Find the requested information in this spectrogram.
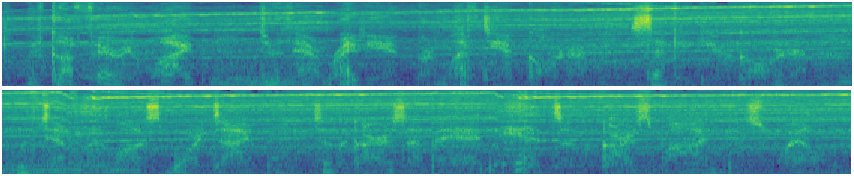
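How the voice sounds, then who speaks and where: Whispering at a fairly quick pace, a man speaks over noticeable background noise. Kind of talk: gaming commentary, racing video. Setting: home recording, voiceover over gameplay. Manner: whispered, soft-spoken.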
